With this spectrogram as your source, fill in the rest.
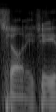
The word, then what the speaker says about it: Shawnee G: Anyway, so yeah, it's Shawnee G. That's how you pronounce the name.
